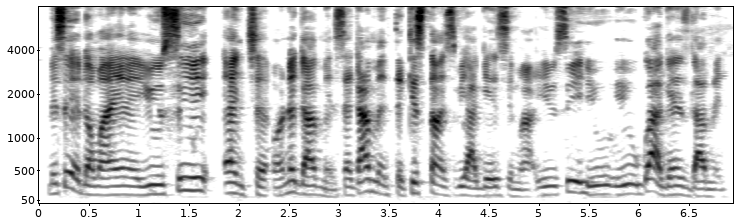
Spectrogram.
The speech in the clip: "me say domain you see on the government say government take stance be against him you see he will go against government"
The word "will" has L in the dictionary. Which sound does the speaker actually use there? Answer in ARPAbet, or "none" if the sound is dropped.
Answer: W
